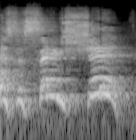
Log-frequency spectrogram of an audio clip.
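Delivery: high, slow, laughing yell; laughing shout. Acted. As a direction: laugh it out in triumph.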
